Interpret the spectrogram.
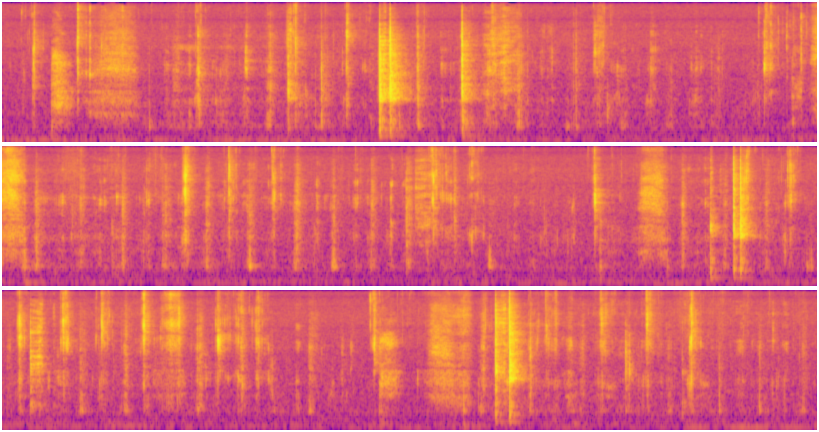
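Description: Close-up chewing and soft crunching of a mouthful of gilo chatpate, a wet, spicy Nepali snack. A metal fork scrapes and clicks on a ceramic plate, and three of the clicks are much sharper and louder than the rest.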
